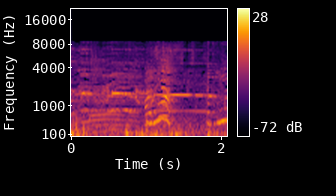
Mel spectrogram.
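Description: A rooster crowing, one long held call lasting nearly two seconds, with voices underneath.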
